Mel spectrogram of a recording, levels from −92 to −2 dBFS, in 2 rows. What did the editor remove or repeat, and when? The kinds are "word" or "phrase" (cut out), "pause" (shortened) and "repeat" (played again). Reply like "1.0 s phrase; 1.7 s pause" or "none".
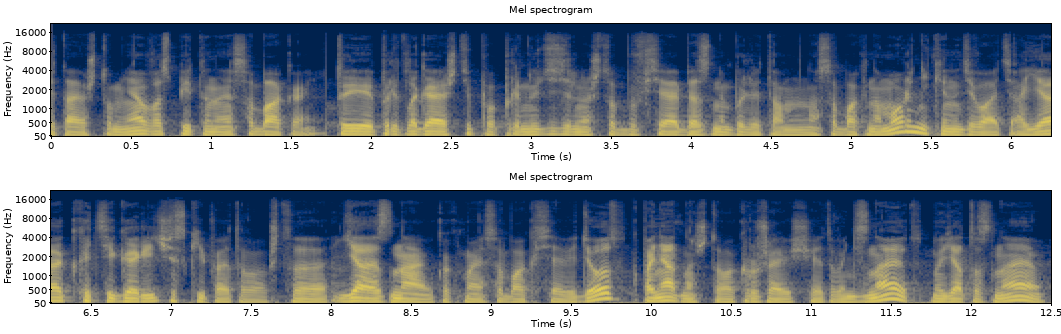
7.2 s word; 7.6 s word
